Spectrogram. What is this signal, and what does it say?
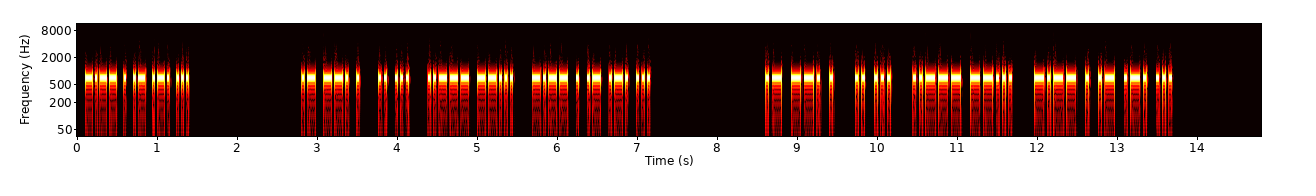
Morse code, heard as a keyed tone, about 37 wpm, 700 Hz. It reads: YEARS AGE IS 27 YEARS AGE IS 27 YEARS
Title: Speed-Racing Common QSO Phrases Encore - 30wpm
